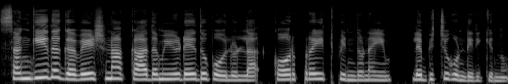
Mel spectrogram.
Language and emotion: Malayalam, neutral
